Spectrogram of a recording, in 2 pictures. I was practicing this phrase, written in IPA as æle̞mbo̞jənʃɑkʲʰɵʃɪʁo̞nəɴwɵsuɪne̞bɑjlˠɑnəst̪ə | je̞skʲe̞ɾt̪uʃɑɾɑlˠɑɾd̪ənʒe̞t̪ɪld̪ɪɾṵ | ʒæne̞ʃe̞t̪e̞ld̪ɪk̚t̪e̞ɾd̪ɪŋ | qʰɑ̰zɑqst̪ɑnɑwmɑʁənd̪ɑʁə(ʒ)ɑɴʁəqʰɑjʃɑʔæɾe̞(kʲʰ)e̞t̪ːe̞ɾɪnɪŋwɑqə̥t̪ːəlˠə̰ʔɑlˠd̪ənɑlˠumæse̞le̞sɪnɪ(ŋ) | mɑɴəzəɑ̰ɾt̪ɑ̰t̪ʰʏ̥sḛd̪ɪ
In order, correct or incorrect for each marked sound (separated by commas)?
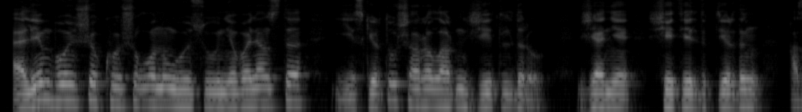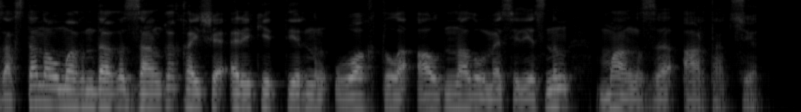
incorrect, incorrect, correct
